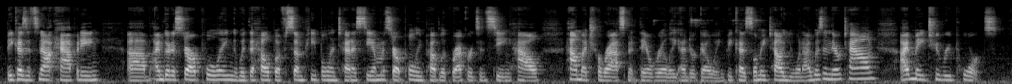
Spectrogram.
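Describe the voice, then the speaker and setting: Woman, American accent, mid-range pitch, informal livestream commentary, blunt, sarcastic, emphatic repetition. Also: steady tone, fast, hardly any pauses, sharp tone. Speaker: online commentator and show host.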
